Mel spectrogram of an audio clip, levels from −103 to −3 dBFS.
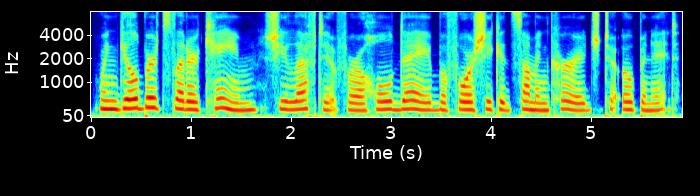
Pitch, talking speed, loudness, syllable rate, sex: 220 Hz, 195 wpm, -18 LUFS, 5.0 syllables/s, female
